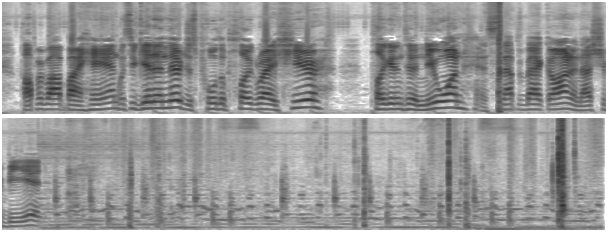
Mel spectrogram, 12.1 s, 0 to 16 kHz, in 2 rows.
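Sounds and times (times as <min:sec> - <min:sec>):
background music with held notes: 0:06.4 - 0:12.0.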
